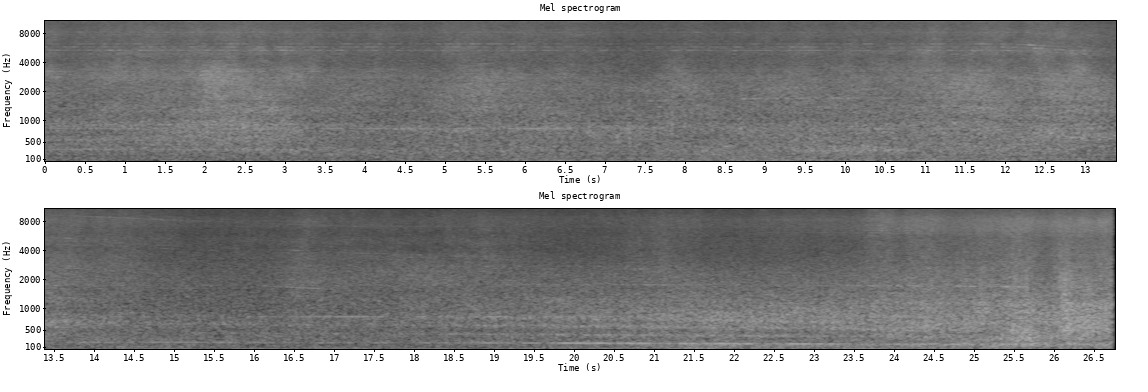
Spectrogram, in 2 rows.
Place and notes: MSP Airport Terminal 1 Ramp - Minneapolis/St Paul International Airport Runway 30L Operations
Landings and takeoffs from Runway 30L at Minneapolis/St Paul International Airport recorded from the top of Terminal 1 Parking ramp. The sounds of the airport ramp and the passenger vehicle traffic exiting the terminal can also be heard.
Minnesota, United States, February 2022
